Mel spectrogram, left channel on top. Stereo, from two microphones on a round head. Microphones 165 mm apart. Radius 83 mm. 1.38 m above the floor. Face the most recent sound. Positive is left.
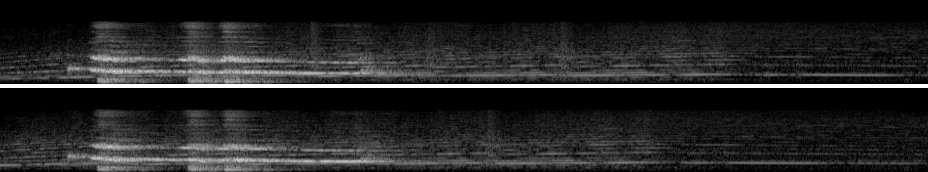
turn(degrees=60)  # may be behind; listen again after turning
